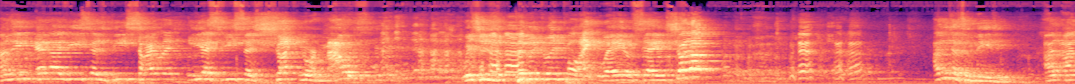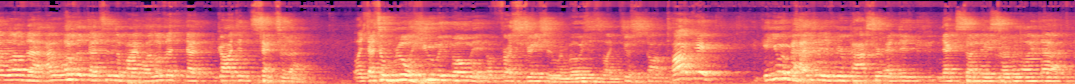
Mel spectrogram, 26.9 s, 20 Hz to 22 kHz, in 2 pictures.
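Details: Adult man who lost 80% of his tongue to cancer, with a permanent speech impairment after partial glossectomy.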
